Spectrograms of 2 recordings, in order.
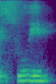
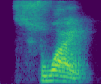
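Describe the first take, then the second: First: The vowel is a long ee sound. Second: The vowel is an eye-like glide. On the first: The speaker calls it wrong. "bukan cara sebut dia sweep ke" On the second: The speaker calls it right. "Cara sebut dia swipe"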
